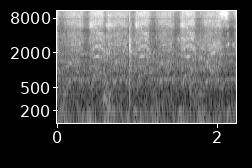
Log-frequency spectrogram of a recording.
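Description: UV flatbed printer running, its print carriage with the curing lamp moving back and forth over the bed, making a mechanical sound that repeats about twice a second.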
